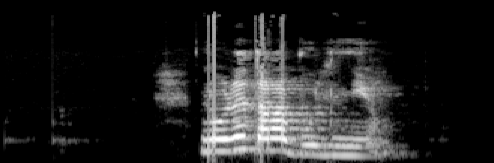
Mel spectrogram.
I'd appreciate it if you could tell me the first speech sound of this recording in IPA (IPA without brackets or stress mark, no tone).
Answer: n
